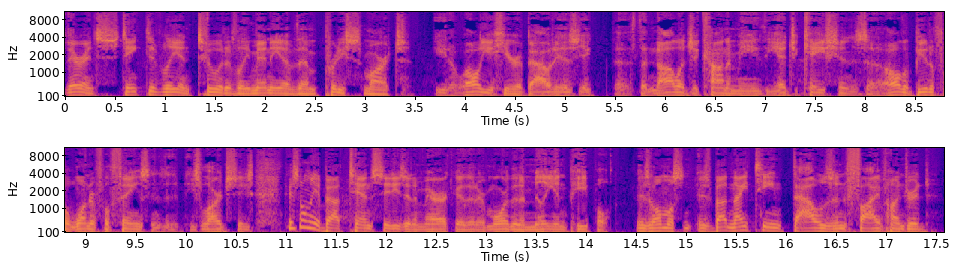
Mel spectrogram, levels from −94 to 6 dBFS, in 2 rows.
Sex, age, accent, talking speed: male, 50-69, American, 165 wpm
